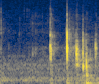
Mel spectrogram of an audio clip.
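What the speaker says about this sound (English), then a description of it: "this mouse just double clicks when it feels like it" A Logitech computer mouse clicks several times in a quick irregular burst, small sharp taps close and fairly faint against a quiet room, one pair landing almost together like a double click.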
